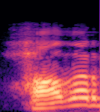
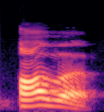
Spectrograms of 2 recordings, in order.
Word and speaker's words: hour: अब H letter जो है वो वॉवेल है या कॉन्सोनेंट? बोलिए। कॉन्सोनेंट है, लेकिन यहां पे इसका उच्चारण ह नहीं हो रहा है, हावर नहीं बोलते हम लोग, क्या बोलते हैं? आवर, और अ साउंड जो है वो वॉवेल साउंड है।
